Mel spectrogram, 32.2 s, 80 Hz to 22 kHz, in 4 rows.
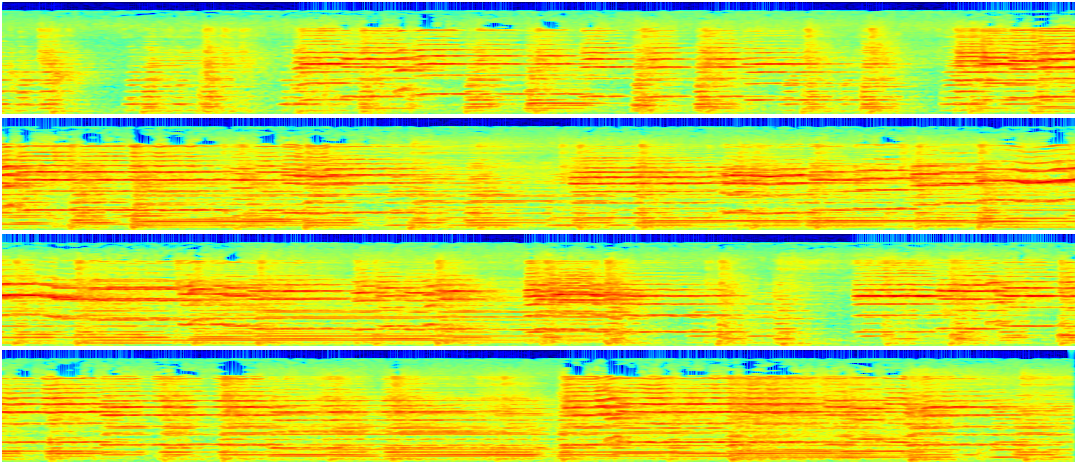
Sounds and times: Wedding music: 0.0 - 32.1.

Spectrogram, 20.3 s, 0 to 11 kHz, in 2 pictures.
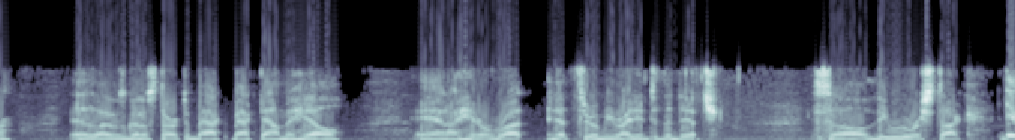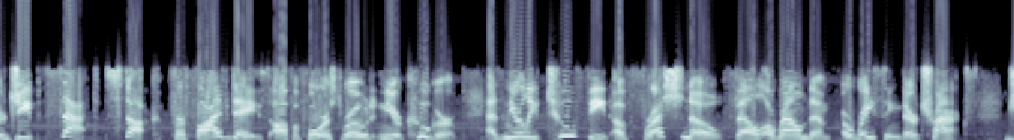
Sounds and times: Speech: 0.0 - 3.5, 4.2 - 7.2, 8.2 - 20.2.

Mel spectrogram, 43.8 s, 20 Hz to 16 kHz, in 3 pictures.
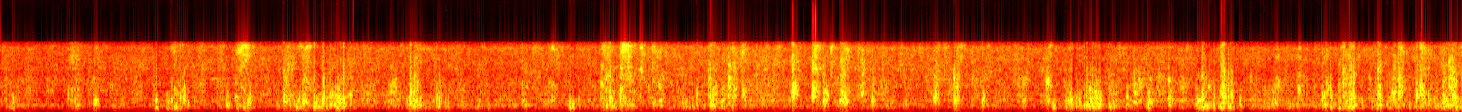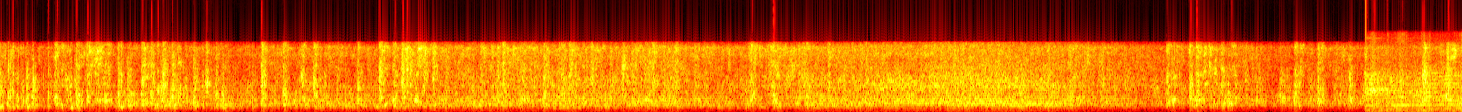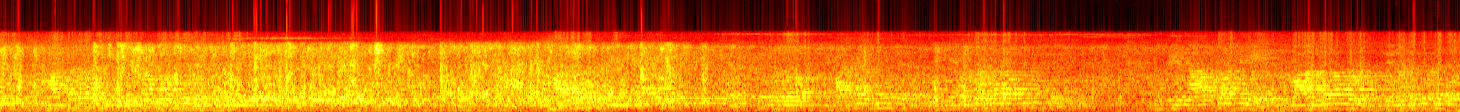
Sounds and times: Speech: 28.3 - 32.8, 33.7 - 39.9, 40.8 - 43.8.

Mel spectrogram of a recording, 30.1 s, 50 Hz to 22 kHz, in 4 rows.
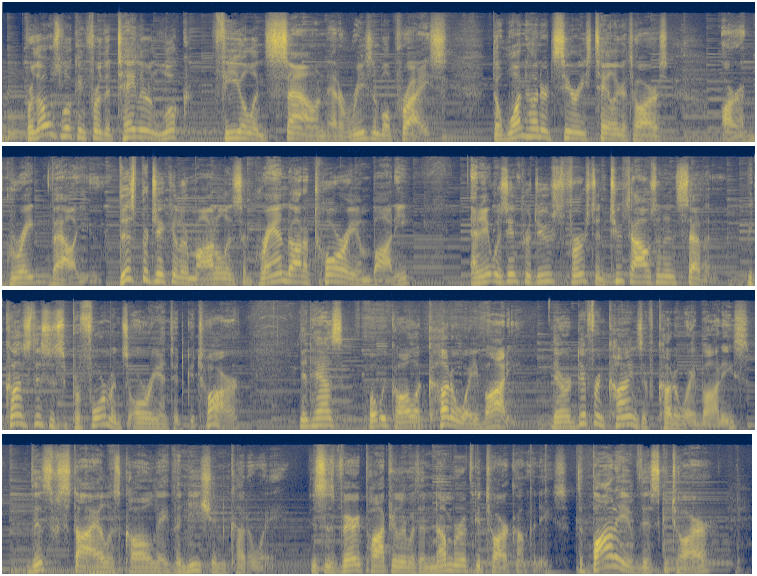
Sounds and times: Strum: 0.0 - 27.8
Speech: 0.2 - 11.6, 12.2 - 29.8.

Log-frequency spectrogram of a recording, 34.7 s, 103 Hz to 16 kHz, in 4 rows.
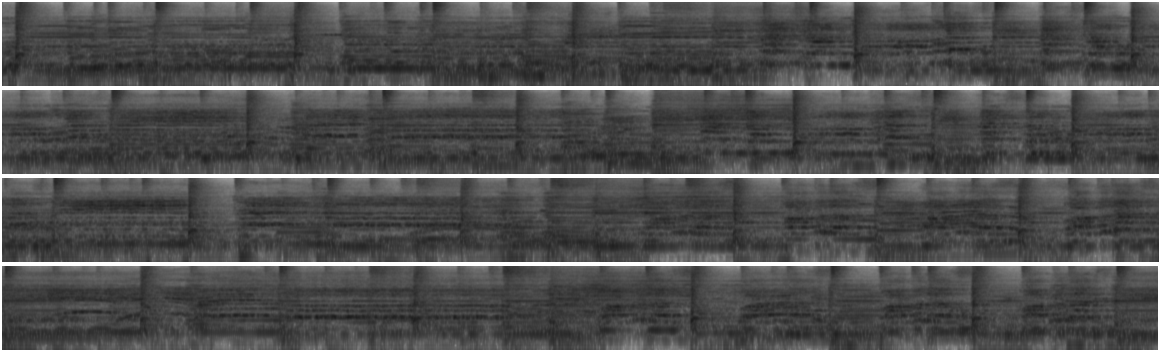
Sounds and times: Choir: 5.3 - 34.7.

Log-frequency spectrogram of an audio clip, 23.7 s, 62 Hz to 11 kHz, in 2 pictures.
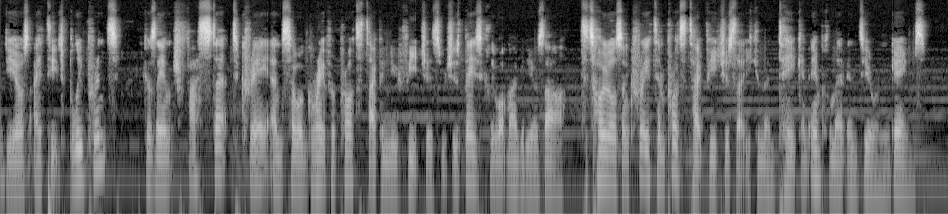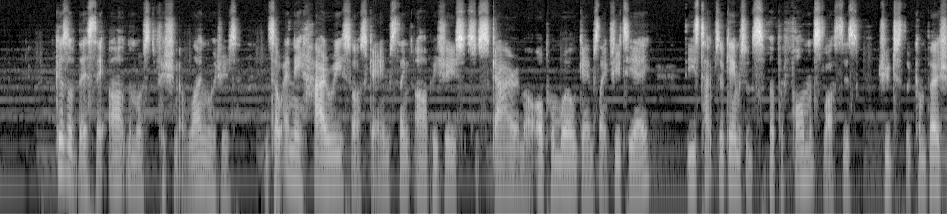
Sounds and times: Speech: 0.0 - 11.6, 12.5 - 23.6
Music: 0.0 - 23.6.

